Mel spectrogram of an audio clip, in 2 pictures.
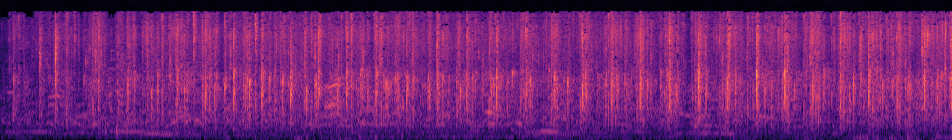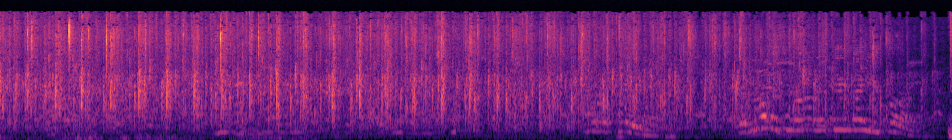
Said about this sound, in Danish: Der gik heldigvis ikke særlig lang tid, før … ankom. Publikum rejste sig og klappede ham op på scenen.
